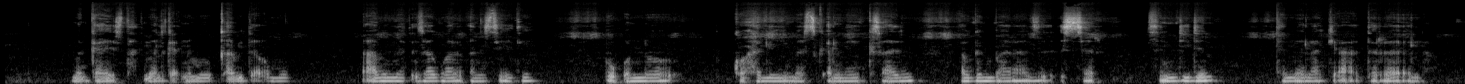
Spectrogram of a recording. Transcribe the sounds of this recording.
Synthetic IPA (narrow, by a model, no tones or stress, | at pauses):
mɐɡajɛsʼɨt̪ʰḁt̪mɐlkʰɐʔnɨmɨβɨkʼːaβit̪ʰʼɐ̰χʼɨmu | nɨʔa̰βɨnːɐt̪ɨzaɡʷaɾt̪ʼanɨst̪ʰet̪ʰi | b̥ɨkʼʊnːo | kʰuħlimɐskʼɐlnajkʰɨ̥sad̪ɨnʔaβɡɨmbaɾazɨʔɨsːɐ̰ɾ | sɨnd̪id̪ɨn | t̪ʰɐmɐlakʰia̰t̪ʰɨɾɐ̰ɨ̰la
